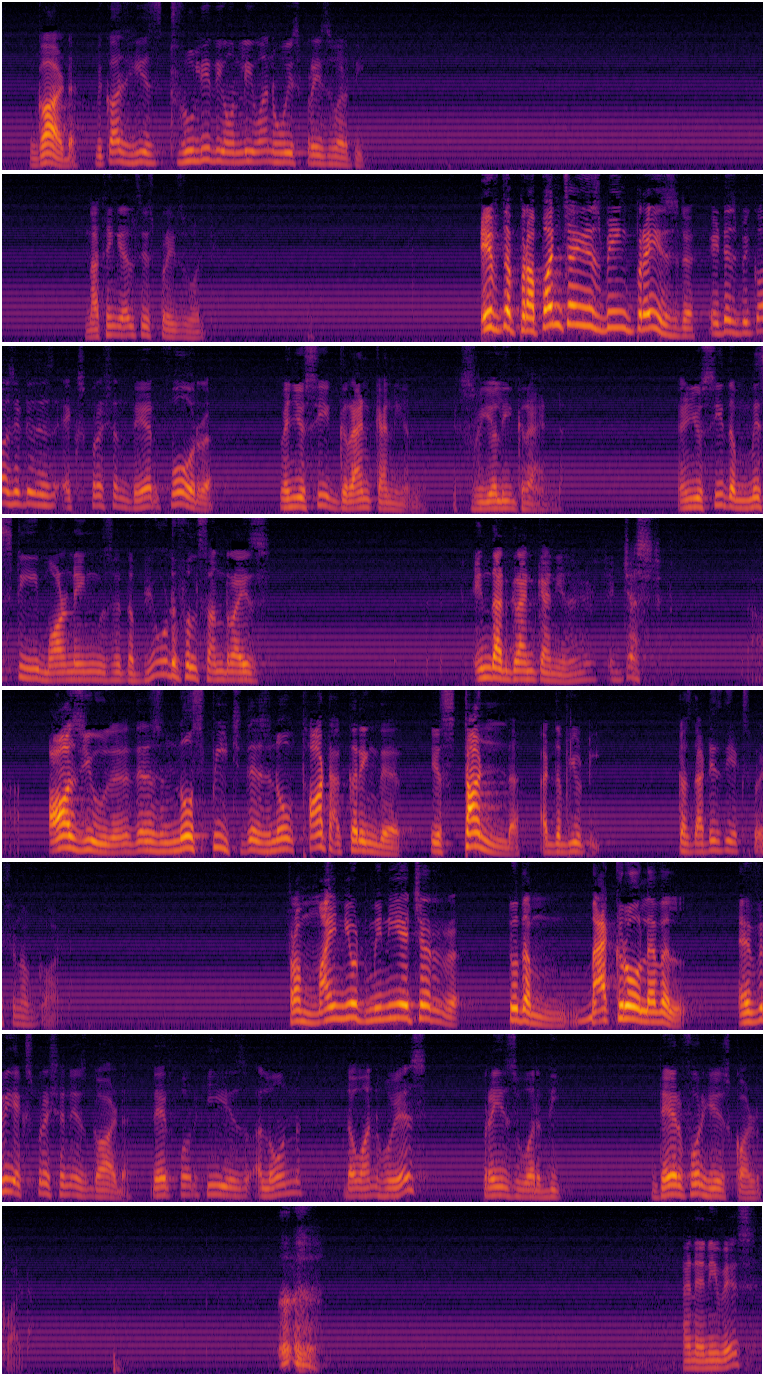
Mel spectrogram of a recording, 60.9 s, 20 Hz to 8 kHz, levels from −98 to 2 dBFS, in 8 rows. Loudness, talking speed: -31 LUFS, 105 wpm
